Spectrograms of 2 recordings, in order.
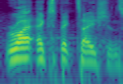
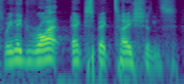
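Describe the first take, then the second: First: Emphatic loud heading. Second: Said in the usual way. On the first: Shown as a demonstration. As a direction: punch "Right expectations" out loud and firm. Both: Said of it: "you ready for number two?".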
